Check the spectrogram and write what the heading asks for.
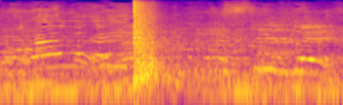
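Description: A single sharp bang about a second in, over music with a steady bass line and a voice.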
